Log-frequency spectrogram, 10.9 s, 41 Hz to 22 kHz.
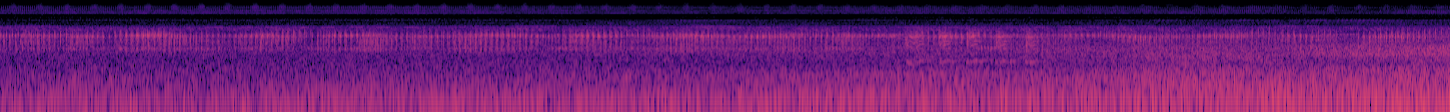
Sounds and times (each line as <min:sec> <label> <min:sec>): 0:00.4 Frogs chirping 0:10.8
0:04.8 Traffic Sound 0:10.8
